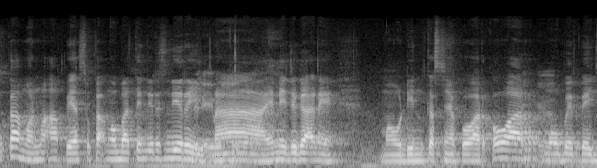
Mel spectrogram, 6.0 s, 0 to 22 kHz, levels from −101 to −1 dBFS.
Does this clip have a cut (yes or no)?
yes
